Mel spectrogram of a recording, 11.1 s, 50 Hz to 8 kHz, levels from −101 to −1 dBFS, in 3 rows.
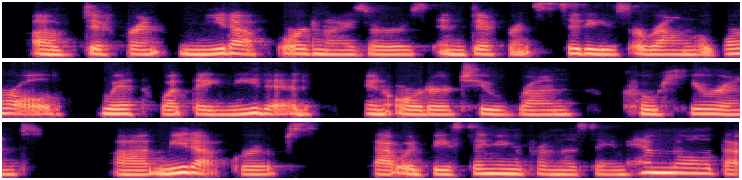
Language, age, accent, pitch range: English, 20-39, American, 185-210 Hz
